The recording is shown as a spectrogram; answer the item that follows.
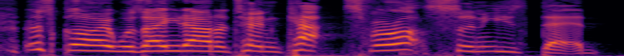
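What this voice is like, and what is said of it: Put-on accent. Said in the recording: “Pretty good accent, right, guys?”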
